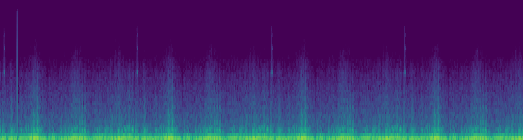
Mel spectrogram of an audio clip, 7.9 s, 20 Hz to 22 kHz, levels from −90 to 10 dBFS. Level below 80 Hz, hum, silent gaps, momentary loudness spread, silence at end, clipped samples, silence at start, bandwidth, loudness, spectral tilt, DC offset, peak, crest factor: -26 dBFS; none; none; 5 LU; 0 s; under 0.1%; 0 s; 1.4 kHz; -18 LUFS; -13 dB/octave; under 0.1%; -6 dBFS; 12 dB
